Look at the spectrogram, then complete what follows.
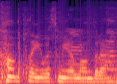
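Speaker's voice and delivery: usual speaking voice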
